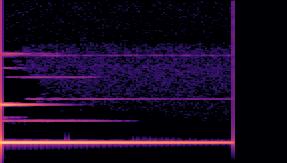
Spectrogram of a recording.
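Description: A single bell 'ding' sound effect for a notification-bell click: one clear ringing tone that fades steadily over about a second and a half, then cuts off suddenly.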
